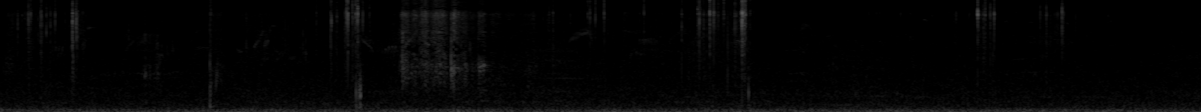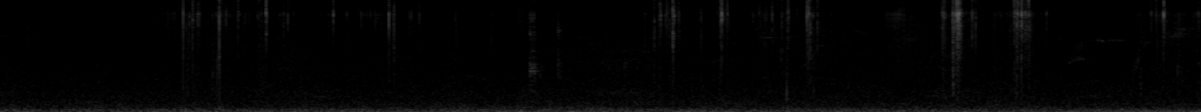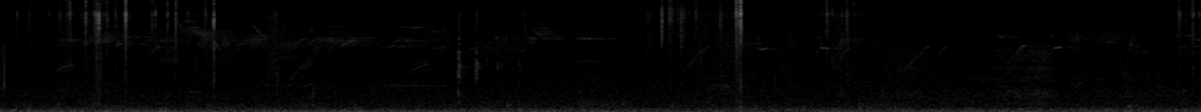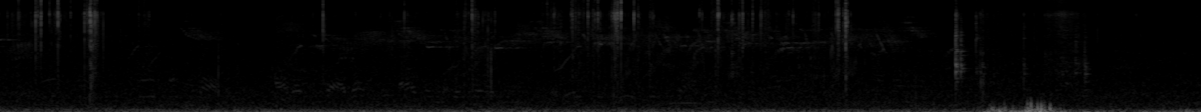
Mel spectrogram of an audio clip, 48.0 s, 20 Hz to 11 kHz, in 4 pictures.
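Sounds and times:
small sharp clicks: 0.0 - 7.6, 13.5 - 33.4, 35.3 - 47.1.

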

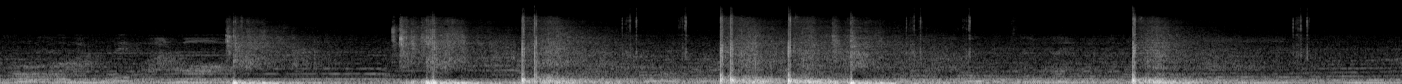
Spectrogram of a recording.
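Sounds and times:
firework bangs with rumbling tails: 2.3 - 3.2, 4.0 - 6.2, 7.2 - 9.0, 11.3 - 12.3.

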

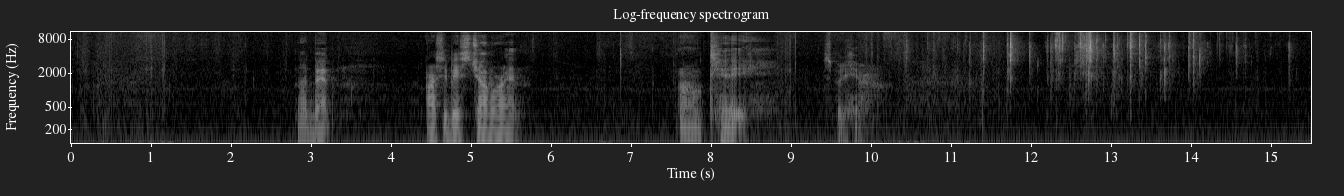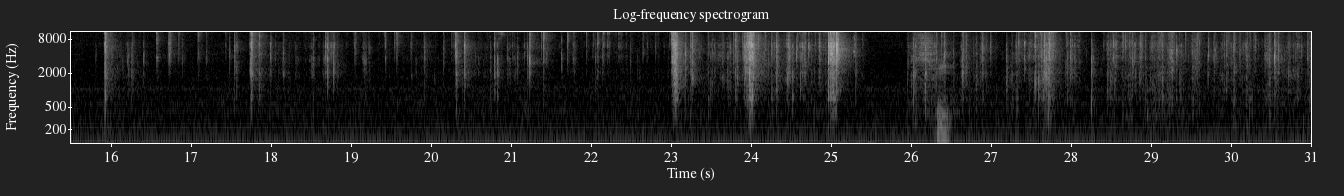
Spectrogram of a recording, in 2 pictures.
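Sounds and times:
foil wrapper crinkling and tearing: 10.5 - 25.4, 26.0 - 31.0.

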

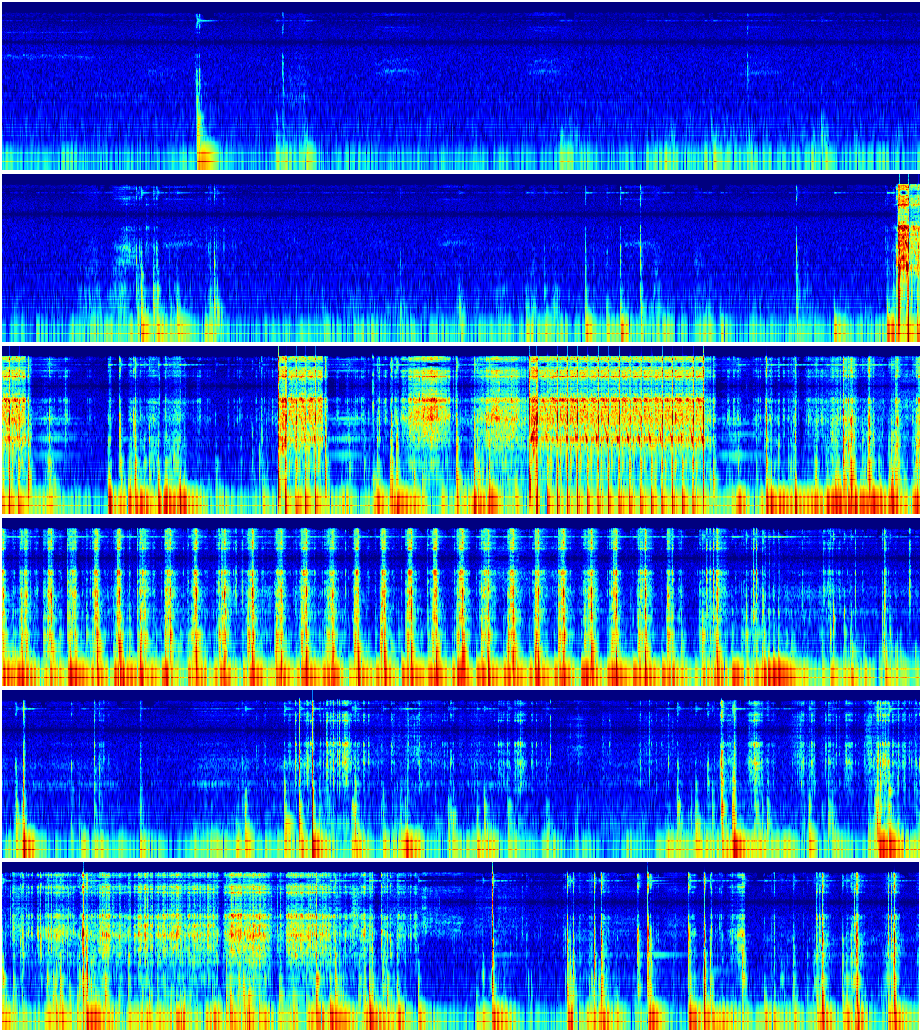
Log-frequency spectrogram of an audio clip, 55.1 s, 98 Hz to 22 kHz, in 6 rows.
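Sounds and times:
airsoft guns firing: 18.1 - 18.9, 21.1 - 25.6
fast rattling clicks: 18.1 - 35.2, 43.1 - 50.1.

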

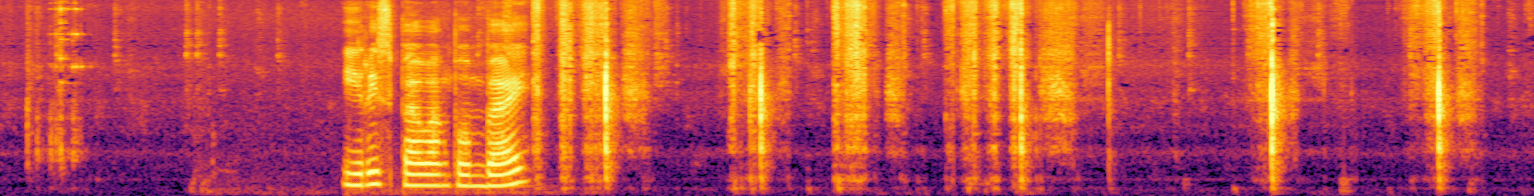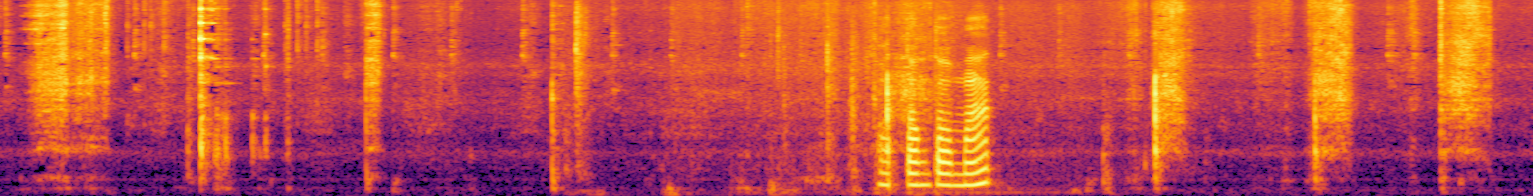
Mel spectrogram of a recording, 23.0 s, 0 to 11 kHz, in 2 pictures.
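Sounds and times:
knife slicing onion: 3.9 - 8.4, 9.2 - 12.5, 18.0 - 18.5, 19.8 - 22.8.

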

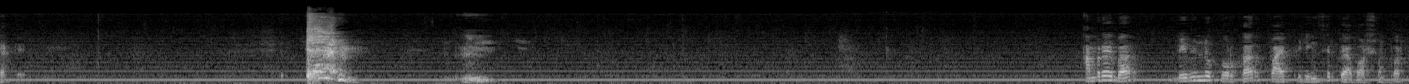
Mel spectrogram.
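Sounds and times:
electrical hum: 0.0 - 14.0
man coughing: 3.0 - 3.7, 4.5 - 5.1
throat sound: 4.4 - 5.4.

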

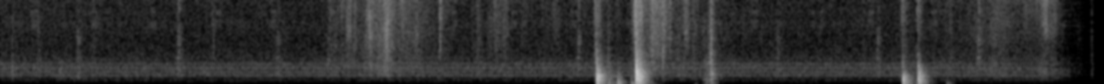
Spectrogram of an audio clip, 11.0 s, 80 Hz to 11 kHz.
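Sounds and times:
iron knocking on wooden boards: 6.0 - 7.2, 9.0 - 9.6.

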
